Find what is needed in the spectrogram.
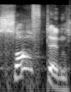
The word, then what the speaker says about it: soften: And I said, well, how about the word soften? She said, that too. It drives me nuts. The T is silent.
